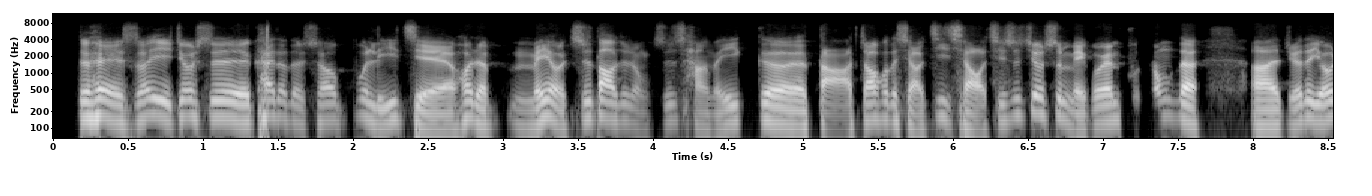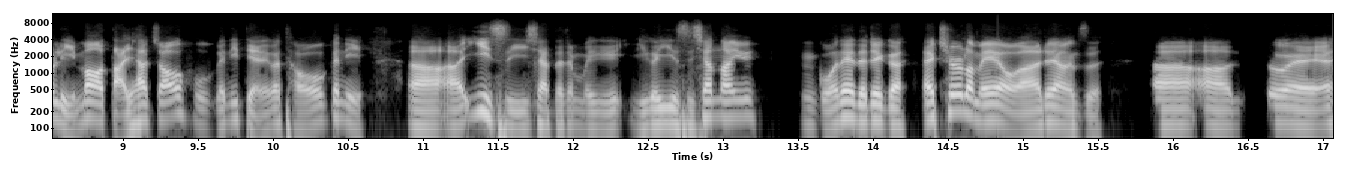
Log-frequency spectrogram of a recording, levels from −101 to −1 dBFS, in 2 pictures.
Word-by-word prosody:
对， 155 -2 +3
所 150 +8 -5
以 160 -4 0
就 160 +2 -4
是 155 -3 0
开 165 +3 -1
头 155 - -8
的 130 - -12
时 135 - -16
候 140 - -3
不 160 +5 -14
理 130 +1 -6
解， 90 -9 +1
或 - - -1
者 110 - 0
没 110 -3 -2
有 - - +1
知 150 - -9
道 145 -2 +4
这 140 - -14
种 - - -16
职 135 - -20
场 95 -8 -9
的 90 - -11
一 125 +2 -6
个 120 -6 +4
打 85 -3 -1
招 140 - +1
呼 150 - -6
的 135 - -6
小 - - -3
技 160 -1 -14
巧， - - 0
其 135 - -13
实 170 +5 -12
就 180 +2 -2
是 155 - -7
美 90 - -1
国 125 - -1
人 135 - +4
普 - - -28
通 165 +1 -8
的， - - +6 0.3
呃， 110 0 +5
觉 120 +4 -4
得 155 - -1
有 140 - +3
礼 - - -2
貌， 150 -2 +6
打 - - +3
一 - - -1
下 140 - +4
招 150 +6 +1
呼， 115 - -15
给 115 - -7
你 145 - -8
点 - - -2
一 - - -5
个 120 - -2
头， 100 -2 -4
跟 - - -3
你， - - -7 0.3
呃， 105 0 +4
呃， - - +1
意 195 -2 +1
思 105 -9 -7
一 100 - -8
下 105 +1 0
的 105 - -7
这 110 - -8
么 100 -2 -9
一 100 +2 -9
一 100 -1 -12
个 115 - 0
意 120 - -2
思， 105 - -9
相 160 +8 +1
当 155 0 +3
于 165 -1 -6 0.3
你 115 -1 -16
国 110 - -2
内 160 - +7
的 135 - +4
这 140 0 +5
个 - - +3
“唉， - - +5
吃 200 0 +2
了 185 - +6
没 135 - +4
有 - - +5
啊？” 100 +2 +4
这 130 - 0
样 110 -5 +2
子。 - - -11 0.3
呃， 115 - +2 0.2
呃， 110 -2 0 0.2
对， 120 -3 +2
130 Hz, 340 characters per minute, -23 LUFS, 110-150 Hz, 0.3 s, 内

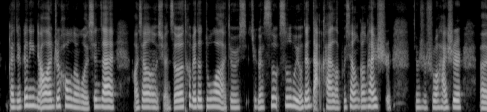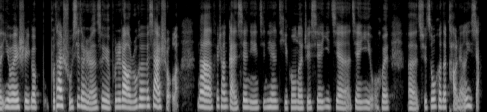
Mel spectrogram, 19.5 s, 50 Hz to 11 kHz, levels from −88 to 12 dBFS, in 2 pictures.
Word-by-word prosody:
感 200 -3 +1
觉 195 +1 0
跟 245 +4 +3
您 245 0 +2
聊 205 -3 +4
完 205 +1 +5
之 225 +1 +3
后 235 -1 +1
呢， 195 -1 +2
我 170 -3 0
现 215 +7 -2
在 205 -2 +5 0.3
好 - - -3
像 195 -1 +2
选 200 - -6
择 190 +3 +3
特 240 - -3
别 210 - +3
地 210 0 +3
多 220 +1 -1
啊， 200 -5 +2
就 195 - -4
是 190 - -2
现 195 - -11
这 210 - -9
个 185 +1 0
思 240 +5 -2
思 245 - -4
路 240 -2 +3
有 185 0 +2
点 215 +2 +3
打 235 - +4
开 190 -2 +2
了， 180 -1 -1
不 190 +2 -7
像 210 +1 0
刚 210 0 -1
开 215 -1 +4
始 220 - -6 0.4
就 195 - -5
是 190 -1 -6
说 190 +1 -1
还 185 -3 +1
是， 195 0 +2 0.3
呃， 175 -2 +1
因 205 +2 +2
为 200 +1 +5
是 200 -2 -1
一 - - -2
个 195 - +2
不 190 +1 -17
不 200 - -3
太 245 -1 +7
熟 185 -6 -4
悉 200 +6 -4
的 220 -3 +1
人， 170 -3 -1
所 200 +3 -2
以 195 - +2
不 185 +3 -6
知 205 - +1
道 205 -3 +5
如 180 +1 -3
何 230 +2 0
下 230 -3 +3
手 205 - -4
了。 - - -7 0.3
那 200 -4 +4
非 200 +4 -7
常 210 -1 -1
感 190 -6 0
谢 200 +1 -1
您 180 -1 -4
今 190 0 -9
天 200 0 -1
提 180 -3 -8
供 185 +1 -4
的 175 -1 -1
这 180 0 -5
些 185 0 -3
意 205 +1 -7
见、 185 -3 -3
建 185 -3 -3
议， 180 -1 -4
我 - - -10
会， 180 -1 -3 0.3
呃， 170 -2 -2
去 190 - -7
综 215 +3 -1
合 210 -2 -1
地 200 - 0
考 200 - -4
量 - - -3
一 235 - -1
下。 225 - -8
200 Hz, 290 characters per minute, -22 LUFS, 185-215 Hz, 0.4 s, 太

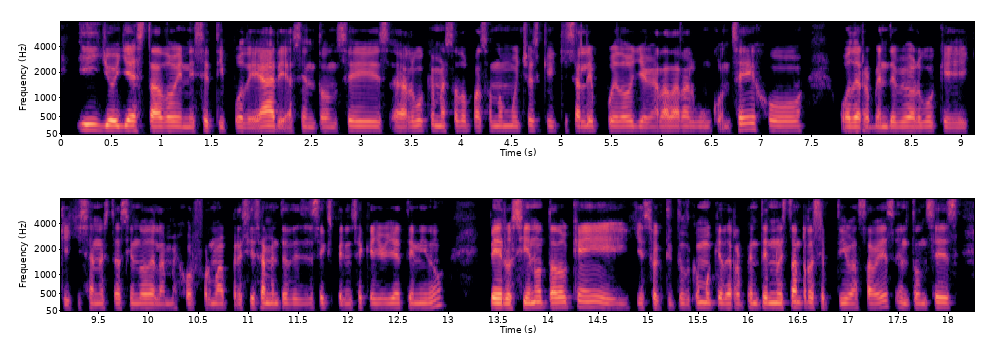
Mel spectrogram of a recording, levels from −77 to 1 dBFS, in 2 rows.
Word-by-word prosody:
y 150 -1 +3
yo 135 0 +7
ya 130 +1 +5
he - - +8
estado 120 -1 +4
en 115 -1 -1
ese 125 +3 -2
tipo 120 -1 -5
de 110 - 0
áreas. 125 0 +4
Entonces, 120 +2 -2
algo 120 +3 -1
que 140 - -7
me 125 - -1
ha - - +2
estado 130 +1 -5
pasando 125 0 -4
mucho 125 +1 -4
es 130 - -6
que 125 -2 -8
quizá - - -2
le 125 - +1
puedo 125 0 -1
llegar 120 -1 -2
a - - +2
dar - - 0
algún 120 -1 -5
consejo, 125 -3 -2 0.3
o 115 - +1
de 120 - +6
repente 120 0 -2
veo 120 +1 +1
algo 120 +1 -3
que 110 -2 -5
que 110 - -6
quizá 125 - -4
no 120 - -2
está 125 - -3
haciendo 120 0 -1
de 120 - +2
la 115 -1 -4
mejor 120 +1 -7
forma, 120 0 -4
precisamente 120 -1 -2
desde 120 0 -8
esa 120 - 0
experiencia 115 -2 -5
que 120 - -2
yo 120 - -2
ya 125 +1 +1
he - - -12
tenido, 125 +12 -4 0.4
pero 120 -2 +8
sí 130 - +6
he - - +4
notado 135 0 +3
que 135 -6 +3
que - - -4
su - - 0
actitud 120 0 -9
como 130 +1 -1
que 130 - 0
de 120 - +2
repente 120 +1 -1
no 125 0 +3
es 120 - +1
tan 140 -2 +2
receptiva, 125 -3 -2
¿sabes? 120 +6 -1
Entonces, 125 +1 -1
120 Hz, 230 wpm, -23 LUFS, 120-130 Hz, 0.4 s, he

